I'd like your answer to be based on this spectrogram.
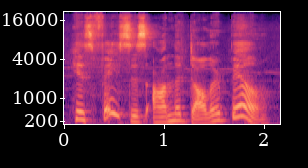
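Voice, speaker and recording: A woman reading a storybook as an excited, curious young girl who exclaims eagerly. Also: mid-range voice, unhurried, breathy edge, faint music behind, voice pushed up, full character voice. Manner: exclaiming, wide-eyed and eager.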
